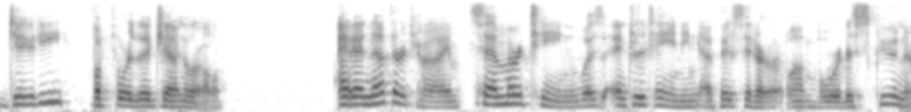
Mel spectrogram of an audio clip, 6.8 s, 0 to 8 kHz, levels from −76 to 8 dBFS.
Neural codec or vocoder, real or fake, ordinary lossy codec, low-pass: codec, 24 kHz, 1.5 kbps, HILCodec; fake; AAC, 48 kbps; 7.2 kHz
